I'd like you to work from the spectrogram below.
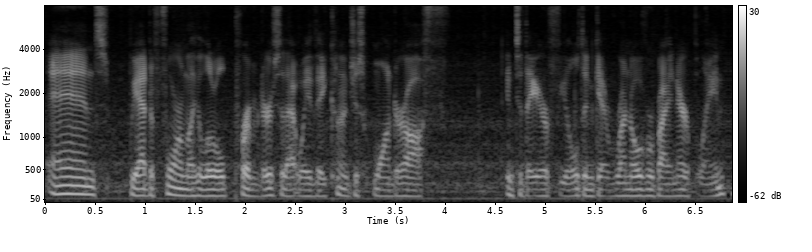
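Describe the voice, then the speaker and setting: A low-pitched man with a level, fairly bright tone reads a visual novel briskly, with slight background noise in the recording. His let's play is casual and easygoing, mixing in wry remarks, reactions, and anecdotes as game music plays.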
